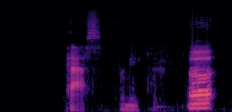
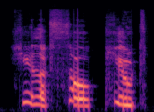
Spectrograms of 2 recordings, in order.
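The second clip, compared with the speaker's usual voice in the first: cooing over statue; 12 semitones higher, 11 dB louder, slower than usual. Real, not acted. Admiring the statue.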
